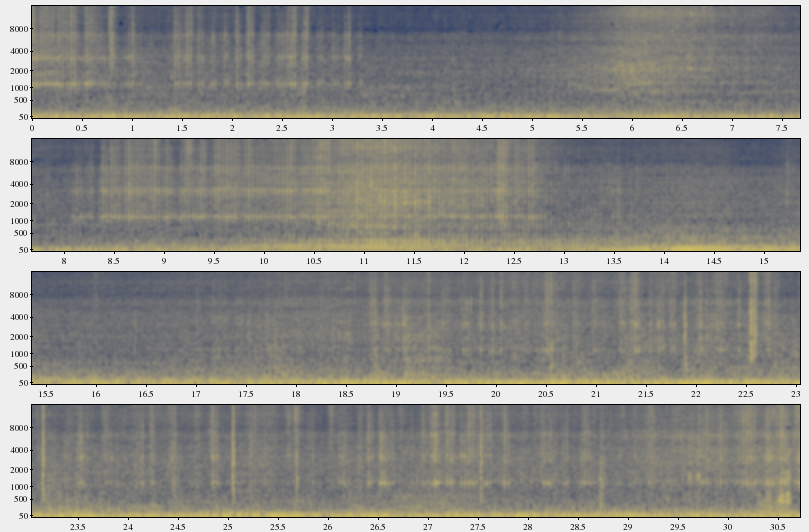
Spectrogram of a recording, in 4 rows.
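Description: Road noise heard inside a moving car: a steady low engine and tyre rumble. About 18 seconds in it grows louder and rougher, with many small knocks and rattles, as the car runs on an unpaved dirt road.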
